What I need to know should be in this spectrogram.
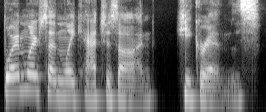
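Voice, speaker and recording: A woman's voice: fairly low pitch, lively intonation, measured pace, a little mellow, dry recording. Woman narrator with dry, close sound. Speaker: stage directions narrator. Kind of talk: scripted narration for a table read.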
